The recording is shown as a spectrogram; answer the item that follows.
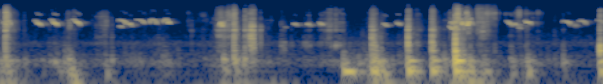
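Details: Eight day-old Light Sussex chicks, incubator-hatched, in a cardboard box, energetic and pecking at a camera hole; high thin peeps in quick bursts and short trills, mixed with loud pecking taps and scratchy rustling.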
